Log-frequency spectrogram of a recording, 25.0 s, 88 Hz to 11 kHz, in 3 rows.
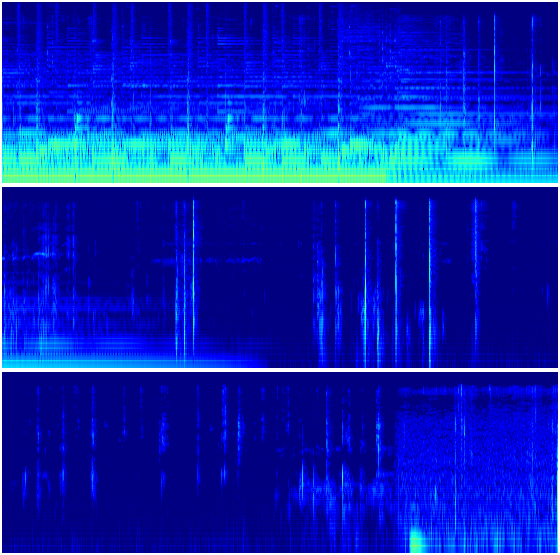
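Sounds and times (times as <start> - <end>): background music: 0.0 - 8.6.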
